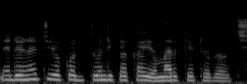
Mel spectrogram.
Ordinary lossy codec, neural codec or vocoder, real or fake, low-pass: none; vocoder, 48 kHz, 128 mel bands, Vocos; fake; 19.8 kHz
